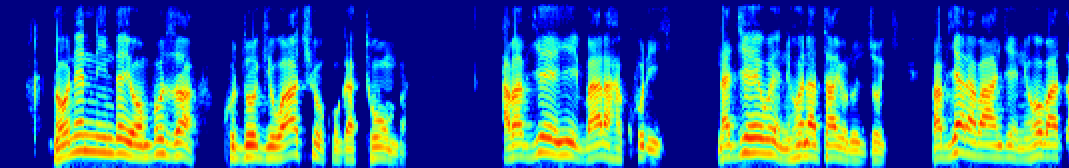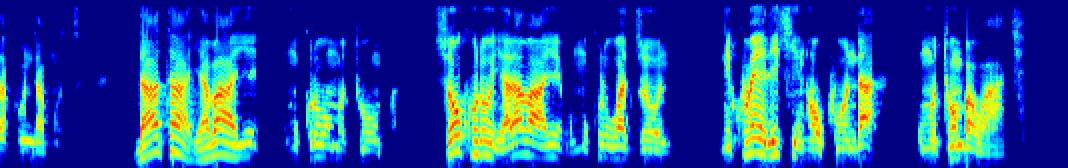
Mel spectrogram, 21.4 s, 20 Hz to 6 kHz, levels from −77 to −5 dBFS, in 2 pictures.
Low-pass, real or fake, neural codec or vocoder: 5.4 kHz; real; none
